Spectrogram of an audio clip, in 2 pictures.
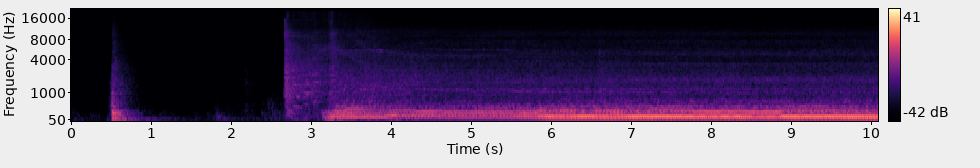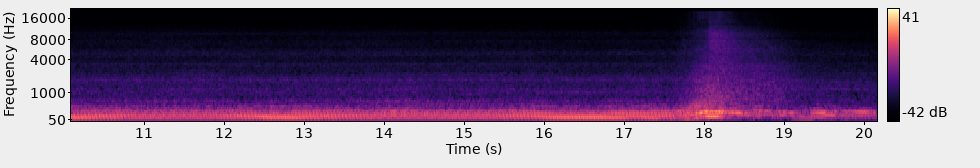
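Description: A 2023 Gen 3 Ford Raptor fitted with a blow-off valve adapter and K&N air filter, heard from inside the truck: a door thud, then the engine starts and idles with a deep, steady rumble, rising in one sharp rev near the end.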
